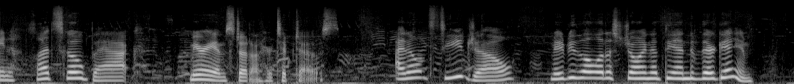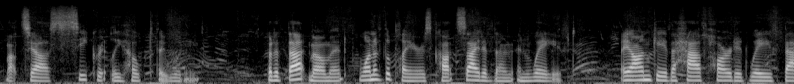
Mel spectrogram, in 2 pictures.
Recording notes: Faraday ambiance and Cafeteria ambiance from Ambient Sound Mixer. Faraday ambiance and Cafeteria ambiance from Ambient Sound Mixer.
